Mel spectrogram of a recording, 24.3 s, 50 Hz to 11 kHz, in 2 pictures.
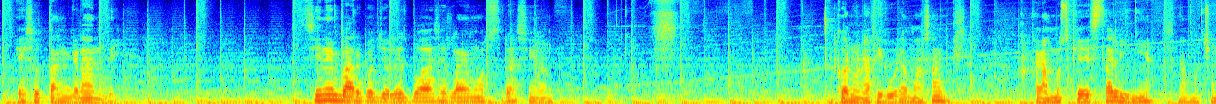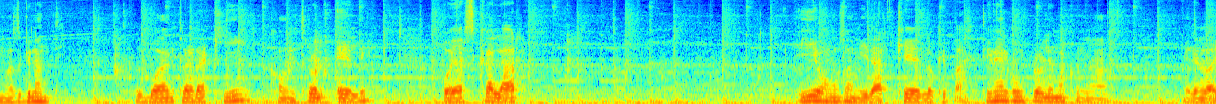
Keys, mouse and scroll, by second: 3.4 click, 4.9 middle click, 6.8-8.0 middle drag, 8.3 ctrl+z, 9.4 middle click, 10.3 Tab, 11.3 click, 11.9 click, 15.3 ctrl+l, 17.9 s, 20.1 click, 20.9 click, 22.1 click.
